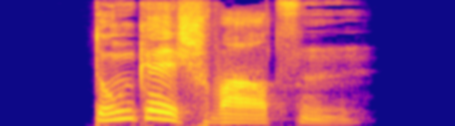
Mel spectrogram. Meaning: inflection of dunkelschwarz: 1. strong genitive masculine/neuter singular 2. weak/mixed genitive/dative all-gender singular 3. strong/weak/mixed accusative masculine singular 4. strong dative plural
- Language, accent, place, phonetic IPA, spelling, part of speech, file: German, Germany, Berlin, [ˈdʊŋkl̩ˌʃvaʁt͡sn̩], dunkelschwarzen, adjective, De-dunkelschwarzen.ogg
